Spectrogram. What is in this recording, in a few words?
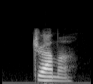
"drama", English; AWL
